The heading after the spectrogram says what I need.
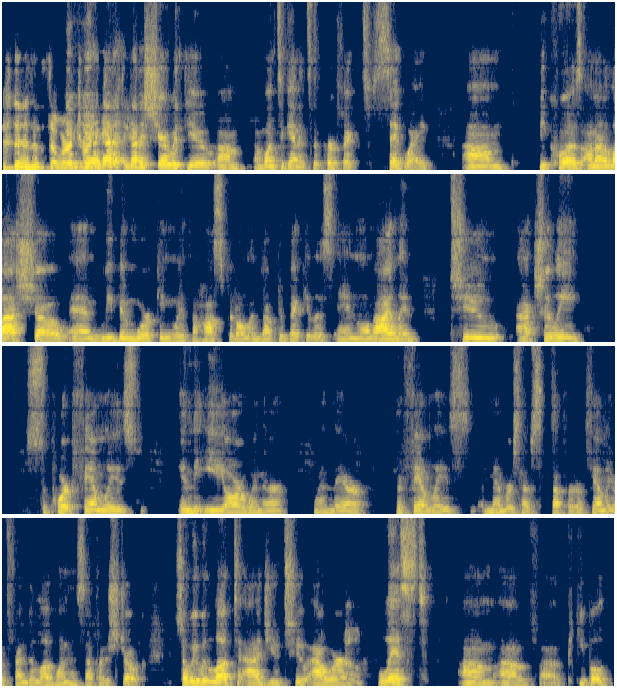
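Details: Adult woman speaking; normal speech.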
